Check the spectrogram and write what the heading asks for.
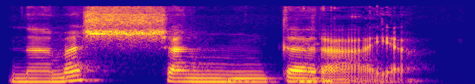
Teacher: the visarga gets pronounced like a sh sound, and this anuswara is pronounced like nga because it's followed by the throat sound ka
